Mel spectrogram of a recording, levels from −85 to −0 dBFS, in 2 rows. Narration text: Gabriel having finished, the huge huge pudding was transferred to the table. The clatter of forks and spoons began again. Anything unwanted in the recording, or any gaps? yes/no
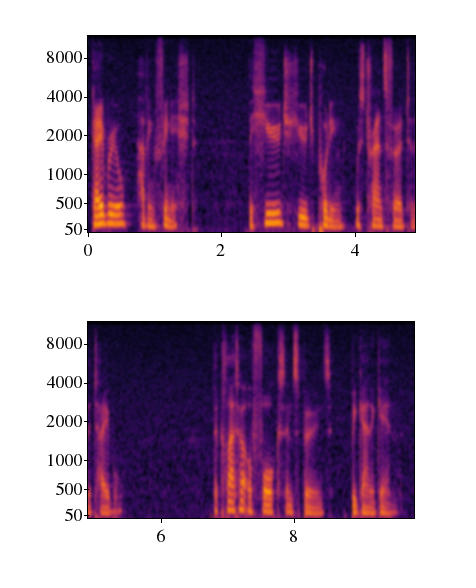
no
